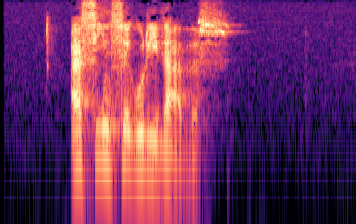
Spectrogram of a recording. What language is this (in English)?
Galician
